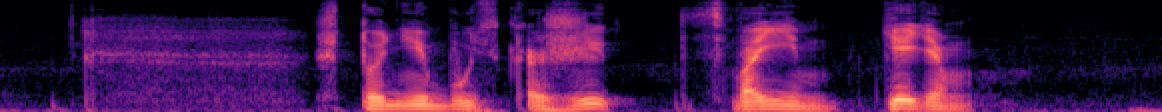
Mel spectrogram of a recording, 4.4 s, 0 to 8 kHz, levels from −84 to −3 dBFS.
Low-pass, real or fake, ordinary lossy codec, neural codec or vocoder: none; real; none; none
